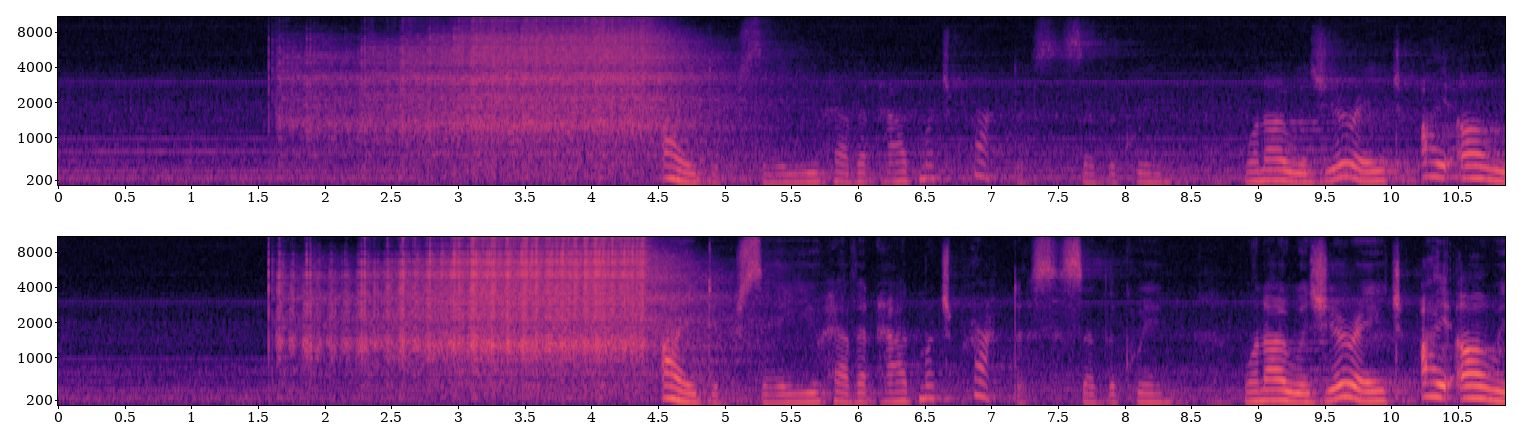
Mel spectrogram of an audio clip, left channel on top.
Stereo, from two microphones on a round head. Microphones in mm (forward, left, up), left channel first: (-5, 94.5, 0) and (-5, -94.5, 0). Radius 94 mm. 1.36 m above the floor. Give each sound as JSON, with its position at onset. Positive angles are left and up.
{"t": 1.6, "sound": "a dropped coin", "side_deg": -55, "distance_m": 2.5}
{"t": 4.5, "sound": "a woman speaking", "side_deg": -60, "distance_m": 0.6}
